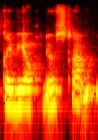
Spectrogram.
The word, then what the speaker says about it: Qivioq Løvstrøm: picture yes thank you and my name is privilustrom it's a difficult name to pronounce so i'll just say it myself now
